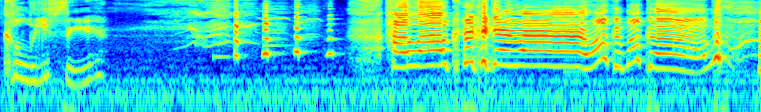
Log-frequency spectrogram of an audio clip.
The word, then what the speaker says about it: Khaleesi: It's pronounced Khaleesi. It's pronounced Khaleesi.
